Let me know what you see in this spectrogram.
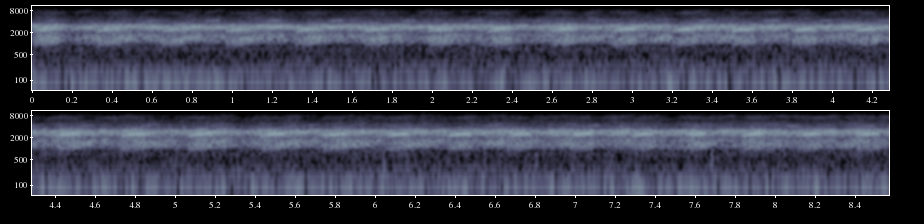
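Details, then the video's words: Rice paddy frogs in full evening chorus, a large crowd calling; rapid repeated croaking pulses, roughly three per second, layered into a constant, rhythmic drone with no pauses. "저녁때 논에서 개구리 울음소리가 대단합니다. 개구리들이 엄청 많은가봐요!"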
